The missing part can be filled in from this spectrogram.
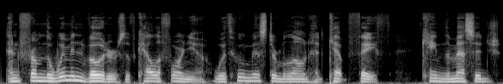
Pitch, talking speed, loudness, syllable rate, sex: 140 Hz, 205 wpm, -17 LUFS, 5.7 syllables/s, male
